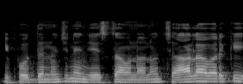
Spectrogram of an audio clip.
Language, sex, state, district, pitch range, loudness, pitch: Telugu, male, Andhra Pradesh, Anantapur, 110-135 Hz, -26 LUFS, 115 Hz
